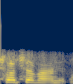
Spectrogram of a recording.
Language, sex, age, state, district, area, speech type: Assamese, female, 18-30, Assam, Charaideo, urban, conversation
